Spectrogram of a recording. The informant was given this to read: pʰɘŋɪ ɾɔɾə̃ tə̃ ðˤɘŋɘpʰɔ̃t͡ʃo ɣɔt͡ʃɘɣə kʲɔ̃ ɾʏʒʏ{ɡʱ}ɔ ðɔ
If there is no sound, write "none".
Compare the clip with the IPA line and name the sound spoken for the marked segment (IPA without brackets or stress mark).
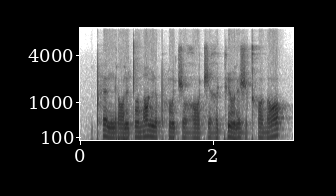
kʰ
